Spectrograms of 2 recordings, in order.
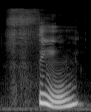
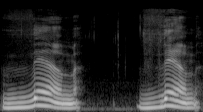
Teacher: There's also another sound that TH can make, and it's th, which is a voiced sound.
